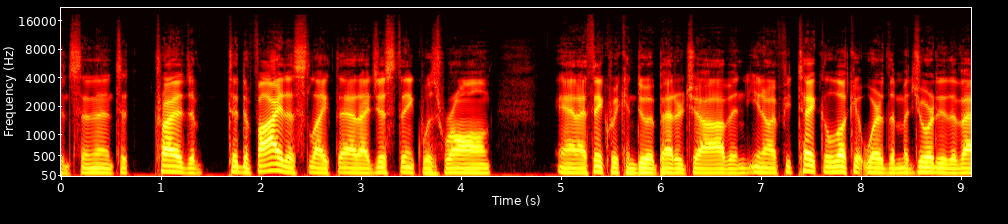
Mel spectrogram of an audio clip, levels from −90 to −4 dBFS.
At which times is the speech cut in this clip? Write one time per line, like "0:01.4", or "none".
none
